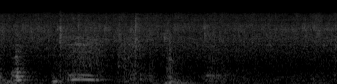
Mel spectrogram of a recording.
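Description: Bacon sizzles on a griddle at a Super Bowl party, a steady, even crackle of frying fat with scattered small pops throughout.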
